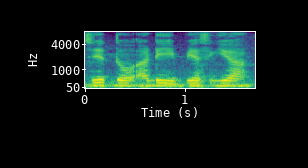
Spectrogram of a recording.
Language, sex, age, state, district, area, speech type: Santali, male, 18-30, Jharkhand, East Singhbhum, rural, spontaneous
